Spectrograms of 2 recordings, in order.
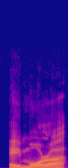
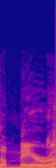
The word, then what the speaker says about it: Amara: Most mispronounced word, by the way, Amora Amakwe. from did I get it that time? That time Amara? you got it. It's Amara. You still got it wrong.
